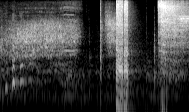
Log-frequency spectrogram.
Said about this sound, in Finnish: Okei, eli ensin täällä Sodastreamissa nyt hiilihapotettiin vettä.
